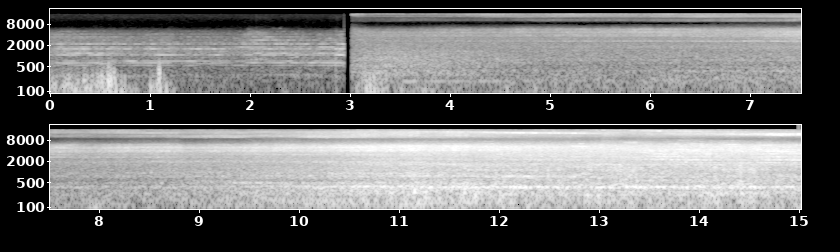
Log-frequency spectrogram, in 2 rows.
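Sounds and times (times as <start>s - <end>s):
train approaching with rushing rumble: 3.0s - 15.0s.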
